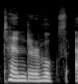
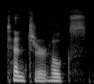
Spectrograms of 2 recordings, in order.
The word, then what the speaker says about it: tenterhooks: It's not tenderhooks as commonly used in the English language. – We've had this before. – Tenterhooks. – Yes. Tent. So like tent or hooks. – That's how you spell it. T-E-N-T-E-R.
